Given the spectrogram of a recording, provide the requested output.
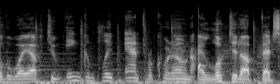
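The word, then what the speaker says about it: anthraquinone: chapter 3 all the way up to incomplete anthroquinone I looked it up that's how you pronounce it is chemistry we need to take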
